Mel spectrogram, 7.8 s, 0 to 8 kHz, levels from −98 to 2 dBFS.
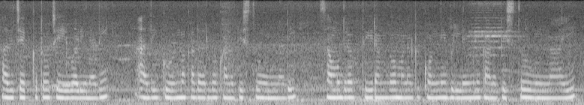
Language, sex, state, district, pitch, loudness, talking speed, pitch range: Telugu, female, Telangana, Mahabubabad, 215 Hz, -13 LUFS, 125 wpm, 210-220 Hz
